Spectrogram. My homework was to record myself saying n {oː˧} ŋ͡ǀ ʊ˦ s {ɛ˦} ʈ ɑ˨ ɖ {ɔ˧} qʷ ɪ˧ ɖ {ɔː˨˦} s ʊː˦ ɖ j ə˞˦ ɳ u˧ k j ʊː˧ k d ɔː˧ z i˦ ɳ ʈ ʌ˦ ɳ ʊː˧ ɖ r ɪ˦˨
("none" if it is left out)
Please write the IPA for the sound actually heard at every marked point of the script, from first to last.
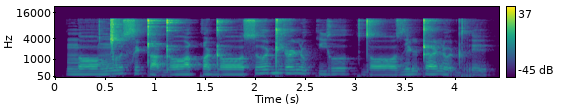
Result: ɔː˧, ɪ˦, ɔː˧, ɔː˧

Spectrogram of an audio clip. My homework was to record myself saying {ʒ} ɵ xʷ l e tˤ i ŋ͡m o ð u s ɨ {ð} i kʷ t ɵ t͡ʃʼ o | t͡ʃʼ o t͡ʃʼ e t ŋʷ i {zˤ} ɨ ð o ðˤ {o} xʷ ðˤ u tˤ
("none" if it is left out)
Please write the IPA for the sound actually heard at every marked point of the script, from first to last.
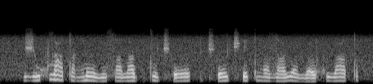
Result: ʒ, ðˤ, zˤ, o

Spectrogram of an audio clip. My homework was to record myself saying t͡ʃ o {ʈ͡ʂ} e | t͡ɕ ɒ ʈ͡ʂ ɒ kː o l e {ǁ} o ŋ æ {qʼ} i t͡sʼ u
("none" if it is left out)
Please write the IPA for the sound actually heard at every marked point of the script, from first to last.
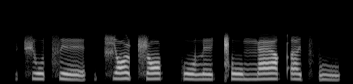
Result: t͡s, ǁ, qʼ

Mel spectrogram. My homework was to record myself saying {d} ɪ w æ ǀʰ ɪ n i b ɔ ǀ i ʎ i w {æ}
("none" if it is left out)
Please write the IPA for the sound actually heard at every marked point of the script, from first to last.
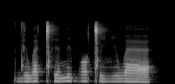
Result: d, æ

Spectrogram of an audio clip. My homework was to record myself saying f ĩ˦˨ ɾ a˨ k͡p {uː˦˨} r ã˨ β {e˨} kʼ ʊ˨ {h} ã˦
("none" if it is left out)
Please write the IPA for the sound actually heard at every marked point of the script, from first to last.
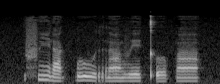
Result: uː˦˨, e˨, p

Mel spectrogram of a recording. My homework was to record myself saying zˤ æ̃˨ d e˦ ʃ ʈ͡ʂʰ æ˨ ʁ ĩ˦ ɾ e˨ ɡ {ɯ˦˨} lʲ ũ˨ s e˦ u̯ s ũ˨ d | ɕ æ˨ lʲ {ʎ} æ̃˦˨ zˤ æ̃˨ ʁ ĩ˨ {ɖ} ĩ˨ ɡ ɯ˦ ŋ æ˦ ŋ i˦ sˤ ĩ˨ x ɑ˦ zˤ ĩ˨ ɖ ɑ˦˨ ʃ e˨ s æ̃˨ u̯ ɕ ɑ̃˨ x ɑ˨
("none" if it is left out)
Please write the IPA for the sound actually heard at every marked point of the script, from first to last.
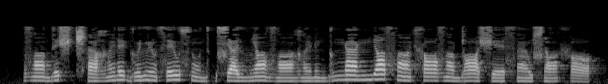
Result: ɯ˦, ʎ, ɽ

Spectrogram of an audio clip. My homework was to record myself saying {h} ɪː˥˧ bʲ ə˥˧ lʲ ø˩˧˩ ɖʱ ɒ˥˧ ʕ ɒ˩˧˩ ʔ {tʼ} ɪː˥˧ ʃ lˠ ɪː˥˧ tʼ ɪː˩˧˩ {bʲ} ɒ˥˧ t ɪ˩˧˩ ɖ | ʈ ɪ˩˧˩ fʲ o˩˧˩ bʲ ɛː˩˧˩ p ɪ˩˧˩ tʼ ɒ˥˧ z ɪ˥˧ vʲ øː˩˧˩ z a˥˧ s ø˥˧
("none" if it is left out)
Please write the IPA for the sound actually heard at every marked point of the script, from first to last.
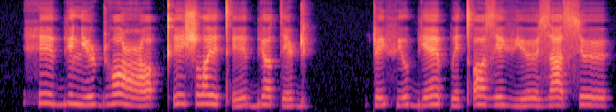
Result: h, kʼ, bʲ

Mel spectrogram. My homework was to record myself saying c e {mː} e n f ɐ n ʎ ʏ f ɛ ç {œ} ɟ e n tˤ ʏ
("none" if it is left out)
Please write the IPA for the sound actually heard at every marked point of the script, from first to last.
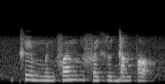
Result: mː, œ

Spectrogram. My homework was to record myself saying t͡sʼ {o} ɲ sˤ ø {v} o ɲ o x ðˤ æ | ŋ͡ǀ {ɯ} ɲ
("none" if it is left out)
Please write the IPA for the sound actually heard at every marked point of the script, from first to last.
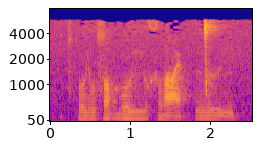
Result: o, b, ɯ

